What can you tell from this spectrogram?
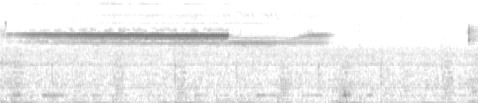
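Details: Katydid call played as a quiz sound, noted for its long range: a loud, high, continuous shrill buzz lasting about two seconds, then dropping to a fainter, slightly lower buzz that fades out.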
